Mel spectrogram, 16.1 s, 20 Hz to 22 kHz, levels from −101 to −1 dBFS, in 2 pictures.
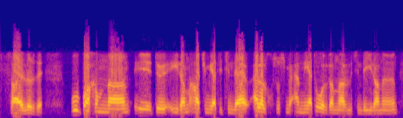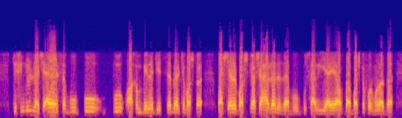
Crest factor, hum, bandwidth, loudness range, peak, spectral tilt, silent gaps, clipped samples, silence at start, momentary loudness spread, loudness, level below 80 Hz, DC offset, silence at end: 14 dB; none; 7.2 kHz; 3 LU; -4 dBFS; -5.5 dB/octave; none; under 0.1%; 0.2 s; 12 LU; -18 LUFS; -60 dBFS; under 0.1%; 0.2 s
